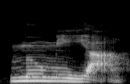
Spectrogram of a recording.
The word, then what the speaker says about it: Mumiah: And that's how you pronounce it. Mumiah.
